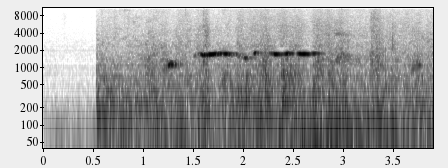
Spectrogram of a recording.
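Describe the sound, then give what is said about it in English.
A person whistles a short melodic tune, several clear high notes rising and falling over about three seconds, against a low background hum. “I haven't had your whistle in months.”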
